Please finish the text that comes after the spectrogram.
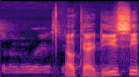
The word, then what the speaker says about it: Honorius: I always pronounce it Honorius.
